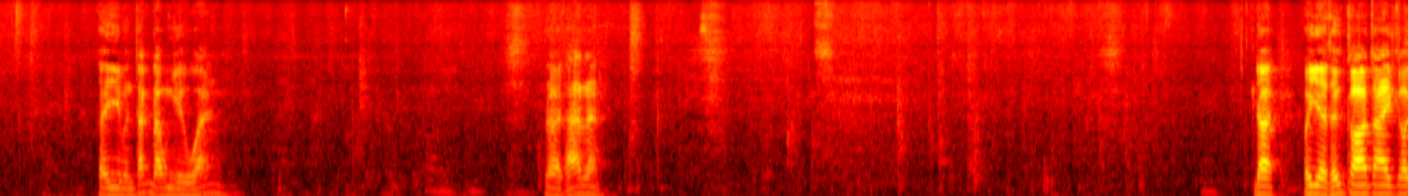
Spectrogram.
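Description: An older man speaks calmly close by, in short bursts.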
